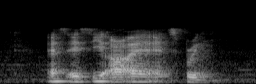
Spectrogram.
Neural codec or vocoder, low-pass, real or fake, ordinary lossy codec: none; 5.4 kHz; real; none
